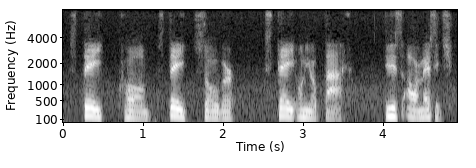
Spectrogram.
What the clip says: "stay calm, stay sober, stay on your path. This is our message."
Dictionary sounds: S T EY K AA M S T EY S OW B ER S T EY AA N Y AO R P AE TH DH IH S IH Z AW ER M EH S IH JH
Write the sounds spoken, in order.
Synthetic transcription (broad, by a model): S T EY K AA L S T EY S OW B ER S T EY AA N Y AO R B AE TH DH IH S IH Z AW ER M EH S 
